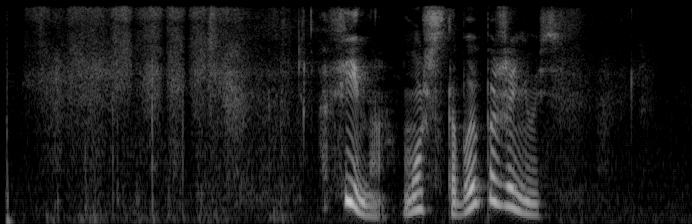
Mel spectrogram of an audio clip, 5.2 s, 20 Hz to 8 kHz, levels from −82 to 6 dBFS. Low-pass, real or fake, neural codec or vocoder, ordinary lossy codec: 7.2 kHz; real; none; none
